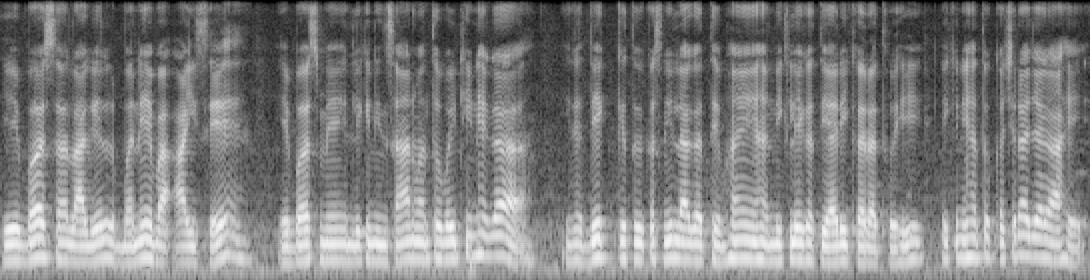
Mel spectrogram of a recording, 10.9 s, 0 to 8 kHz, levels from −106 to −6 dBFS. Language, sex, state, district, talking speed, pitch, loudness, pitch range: Chhattisgarhi, male, Chhattisgarh, Sarguja, 210 wpm, 140 Hz, -17 LUFS, 130-150 Hz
